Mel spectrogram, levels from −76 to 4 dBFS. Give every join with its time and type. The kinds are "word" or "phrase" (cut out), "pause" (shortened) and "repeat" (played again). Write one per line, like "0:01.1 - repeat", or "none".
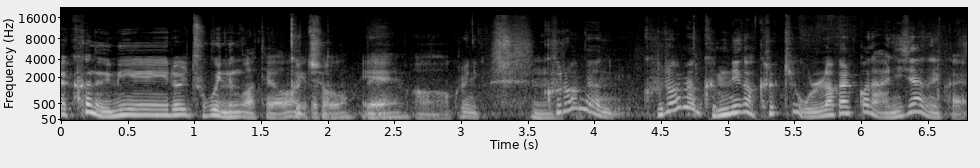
0:04.3 - pause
